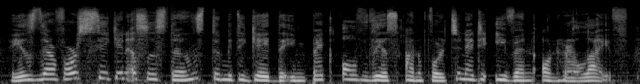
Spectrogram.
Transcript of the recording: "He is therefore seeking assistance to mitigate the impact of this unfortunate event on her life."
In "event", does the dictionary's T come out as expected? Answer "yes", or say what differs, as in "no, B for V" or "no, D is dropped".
no, T is dropped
